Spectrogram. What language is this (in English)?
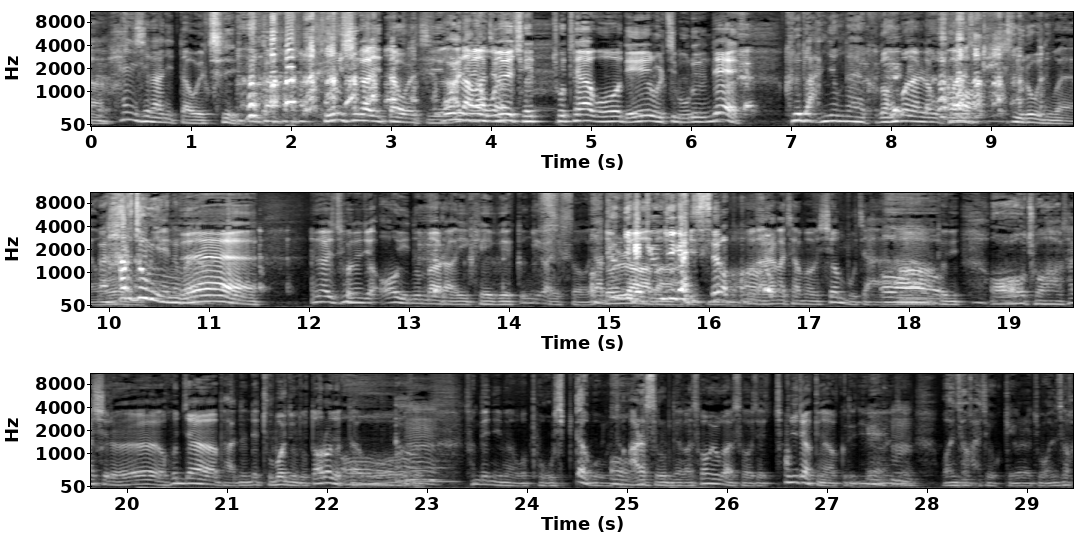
Korean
